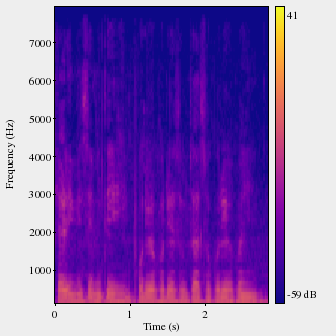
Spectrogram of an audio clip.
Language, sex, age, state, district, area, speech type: Odia, male, 18-30, Odisha, Mayurbhanj, rural, spontaneous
